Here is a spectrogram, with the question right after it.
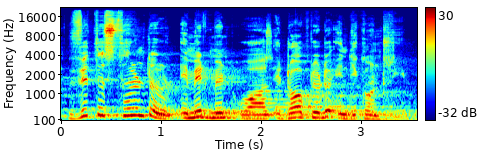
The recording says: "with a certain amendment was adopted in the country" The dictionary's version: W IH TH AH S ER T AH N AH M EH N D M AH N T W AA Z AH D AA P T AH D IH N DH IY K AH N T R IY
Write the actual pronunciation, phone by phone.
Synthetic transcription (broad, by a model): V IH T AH S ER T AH L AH M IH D M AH N T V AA Z AH D AA P T AH D IH N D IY K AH N T R IY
